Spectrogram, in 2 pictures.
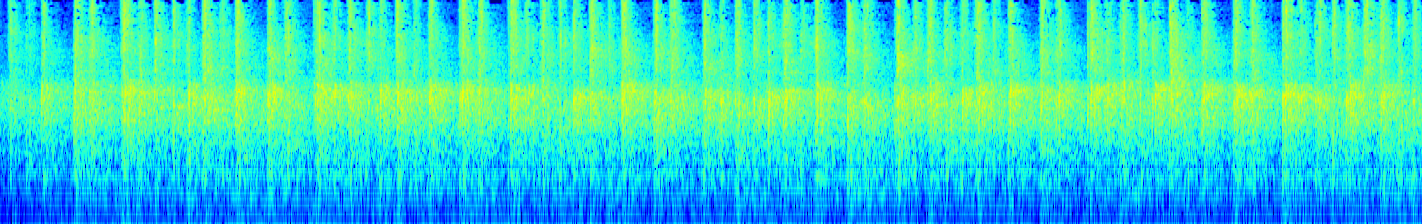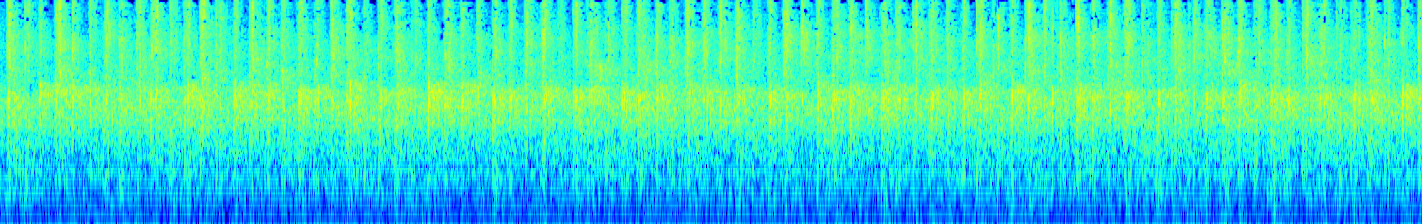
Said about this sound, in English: This is a little excerpt of Steve Reich's clapping song.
